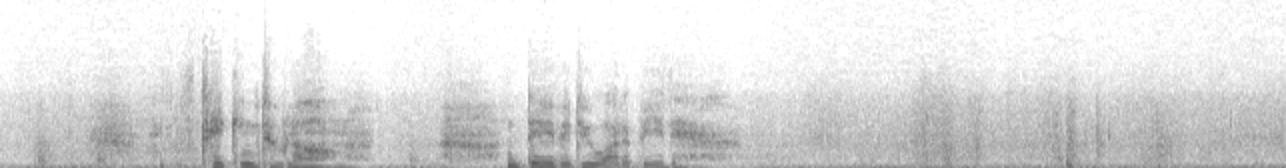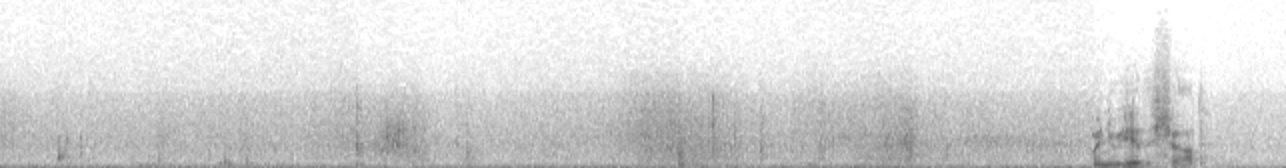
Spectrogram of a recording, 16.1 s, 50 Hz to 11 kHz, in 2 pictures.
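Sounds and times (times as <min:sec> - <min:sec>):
film soundtrack hiss and hum: 0:00.0 - 0:16.0
soft rustling: 0:04.8 - 0:14.7.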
